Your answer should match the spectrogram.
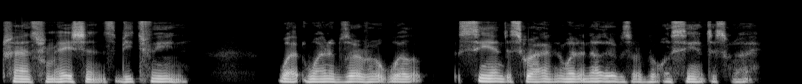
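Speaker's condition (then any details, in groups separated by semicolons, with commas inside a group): Parkinson's; hidden in early stages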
